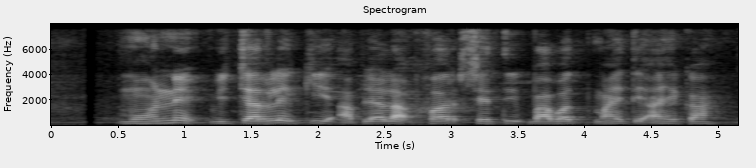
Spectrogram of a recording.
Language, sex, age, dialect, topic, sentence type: Marathi, male, 25-30, Standard Marathi, agriculture, statement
